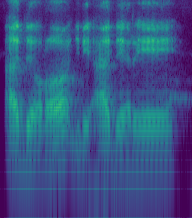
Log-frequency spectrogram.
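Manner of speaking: adra said as adere with imala; imalah reading. Shown as a demonstration. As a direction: stretch adra into adere, the a bending toward e. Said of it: "dia dibacanya".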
